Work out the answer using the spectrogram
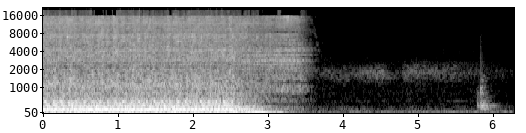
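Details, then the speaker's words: Ford Model A LS V8 swap, first runs after fixing a wiring harness plugged in flipped backwards: runs a few seconds with lumpy, uneven beat, then fades and dies rather than idling; stays running only with key held in start. "So got some work to do to figure that piece of it out, but I got the firing motor running. So my wiring harness I flipped completely backwards. Yeah, that was fun. So it sounds like we have ourselves almost a running engine."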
